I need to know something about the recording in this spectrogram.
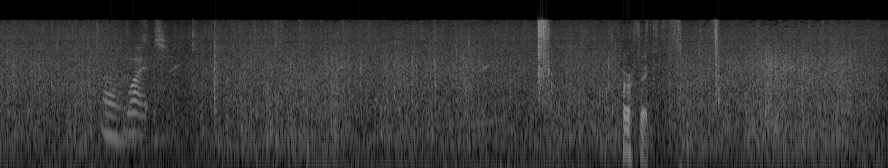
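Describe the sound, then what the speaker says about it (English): Steady rain falls in the video game What Remains of Edith Finch, a constant wash throughout, with brief voices and a few sharp clicks partway through. "It's gonna rain the whole weekend, isn't it?"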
